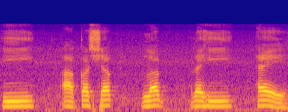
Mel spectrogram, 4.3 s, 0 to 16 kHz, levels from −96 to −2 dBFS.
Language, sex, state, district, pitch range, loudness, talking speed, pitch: Hindi, female, Madhya Pradesh, Dhar, 130-140 Hz, -14 LUFS, 70 wpm, 130 Hz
